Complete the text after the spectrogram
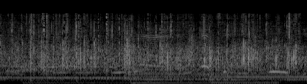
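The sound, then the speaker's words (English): An audience applauds for the Lord Jesus, a dense wash of many hands clapping at once with no clear individual rhythm, holding a fairly even loudness throughout with a low hum underneath. “Clap for the Lord Jesus.”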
